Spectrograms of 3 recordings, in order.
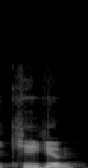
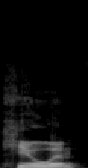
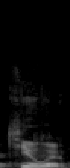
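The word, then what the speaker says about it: Keoghan: pronounced that way because like you know barry keegan okay barry keegan it's pronounced keown barry kewan oh cute okay it's the same with uh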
